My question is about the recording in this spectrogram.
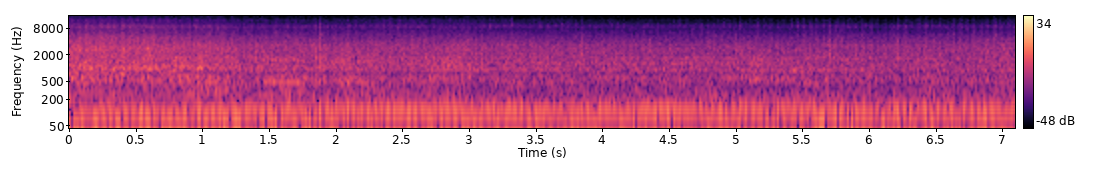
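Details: Allis Chalmers WD narrow-front row-crop tractor, seized that morning, freed and running: low, uneven chuffing idle about four beats a second that lopes and stumbles; runs but needs a tune-up.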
